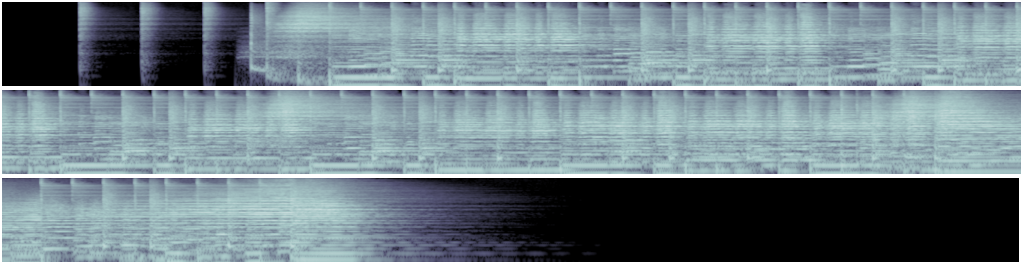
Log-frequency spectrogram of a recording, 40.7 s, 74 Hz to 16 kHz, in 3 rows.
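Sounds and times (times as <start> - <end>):
horns playing descending intervals in fifths: 4.4 - 32.6.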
